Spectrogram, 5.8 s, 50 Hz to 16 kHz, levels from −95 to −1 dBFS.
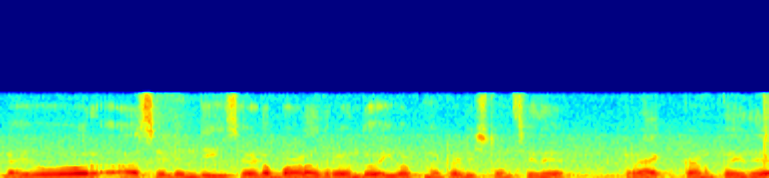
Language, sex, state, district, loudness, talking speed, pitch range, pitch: Kannada, male, Karnataka, Bijapur, -16 LUFS, 155 wpm, 115-125 Hz, 120 Hz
